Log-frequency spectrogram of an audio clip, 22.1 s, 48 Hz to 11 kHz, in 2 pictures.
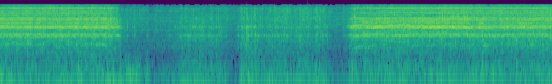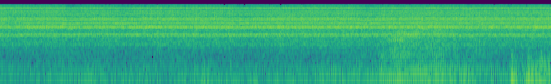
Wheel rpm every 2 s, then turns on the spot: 160, 40, 10, 70, 160, 160, 160, 160, 160, 160, 160.
2-6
